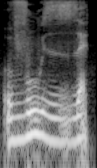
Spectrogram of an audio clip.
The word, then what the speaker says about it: vous êtes: So in that case, vous is ending with S, and then you tend to make a little link between them. So vous êtes. Z, it goes like that.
